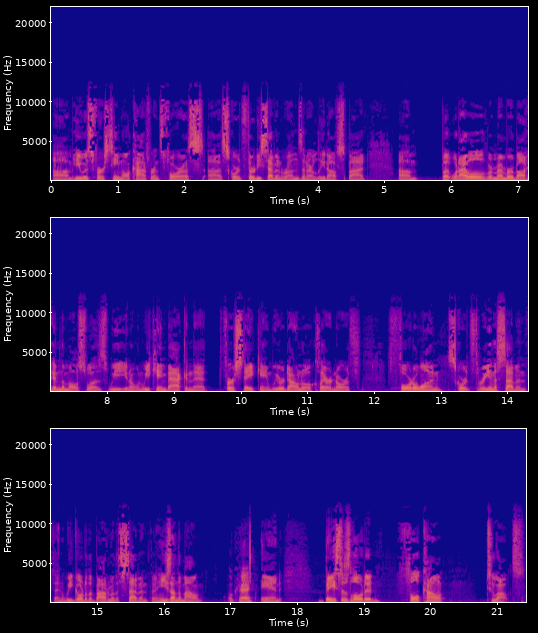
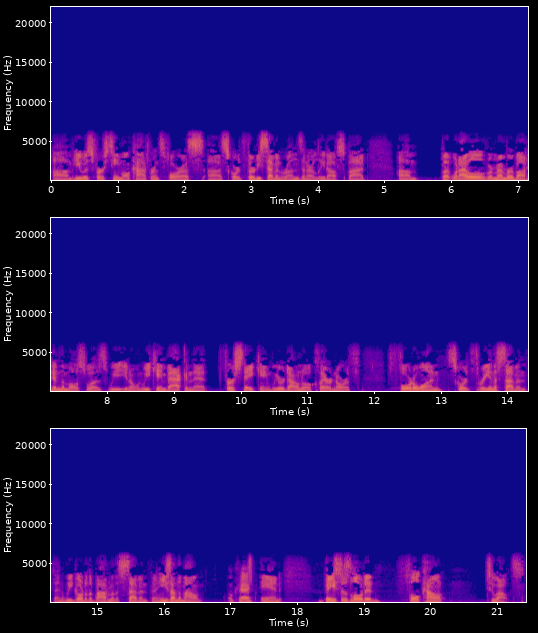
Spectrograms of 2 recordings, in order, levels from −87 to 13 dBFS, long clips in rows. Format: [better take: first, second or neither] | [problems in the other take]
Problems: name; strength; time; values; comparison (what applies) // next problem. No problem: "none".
first | garbled, watery; badly; nothing above 5.5 kHz; slightly in the first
